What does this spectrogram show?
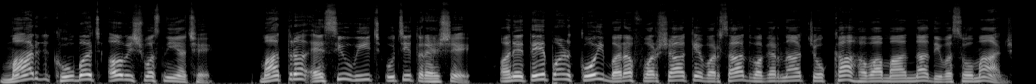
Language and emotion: Gujarati, neutral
